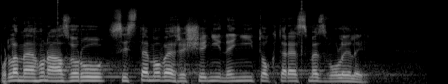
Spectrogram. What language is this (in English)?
Czech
